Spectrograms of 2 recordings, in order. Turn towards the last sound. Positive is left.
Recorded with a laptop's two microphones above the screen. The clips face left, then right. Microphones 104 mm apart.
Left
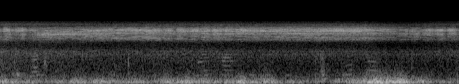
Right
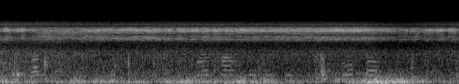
turn(degrees=-35)  # may be behind; listen again after turning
